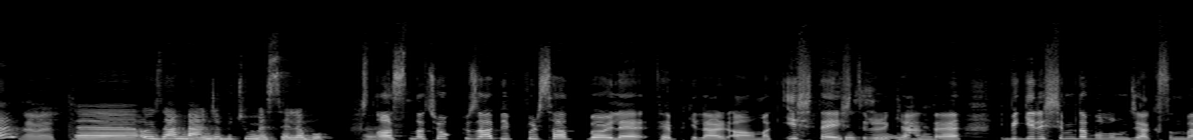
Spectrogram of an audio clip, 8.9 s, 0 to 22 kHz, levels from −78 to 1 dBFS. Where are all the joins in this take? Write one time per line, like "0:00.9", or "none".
0:02.7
